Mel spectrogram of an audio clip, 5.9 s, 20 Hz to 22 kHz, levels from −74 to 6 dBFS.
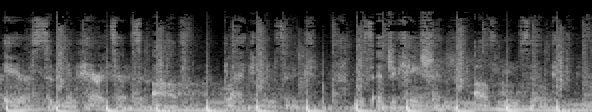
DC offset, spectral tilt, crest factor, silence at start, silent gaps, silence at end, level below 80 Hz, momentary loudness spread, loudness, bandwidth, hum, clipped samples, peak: under 0.1%; -5 dB/octave; 12 dB; 0 s; none; 0 s; -16 dBFS; 3 LU; -15 LUFS; 15.5 kHz; none; under 0.1%; 0 dBFS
